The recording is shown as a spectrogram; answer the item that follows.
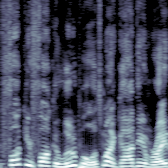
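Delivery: very loud, high-pitched, enraged, furious outburst. Retelling own past thought in a bit: imitating own angry reaction. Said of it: "let me do my fucking bit".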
